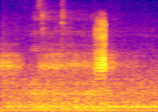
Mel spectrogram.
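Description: A single short, nasal duck quack rings out against a quiet, steady background hum, preceded by a couple of fainter chirpy blips; no one is speaking.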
